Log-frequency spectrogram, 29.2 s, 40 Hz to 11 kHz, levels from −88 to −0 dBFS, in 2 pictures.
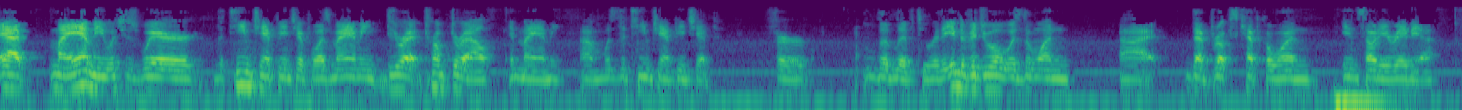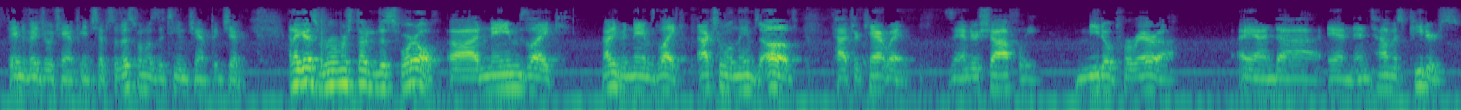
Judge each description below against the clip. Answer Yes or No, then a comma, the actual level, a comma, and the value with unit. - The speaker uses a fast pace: No, average, 155 wpm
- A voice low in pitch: Yes, low, 105 Hz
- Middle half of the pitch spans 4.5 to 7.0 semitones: No, average, 3.7 semitones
